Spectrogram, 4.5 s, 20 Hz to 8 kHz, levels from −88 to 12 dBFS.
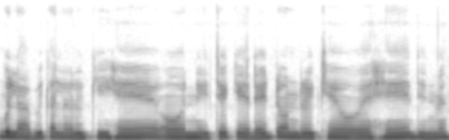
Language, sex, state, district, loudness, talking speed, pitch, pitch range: Hindi, female, Bihar, Supaul, -24 LUFS, 160 wpm, 230 Hz, 230-235 Hz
